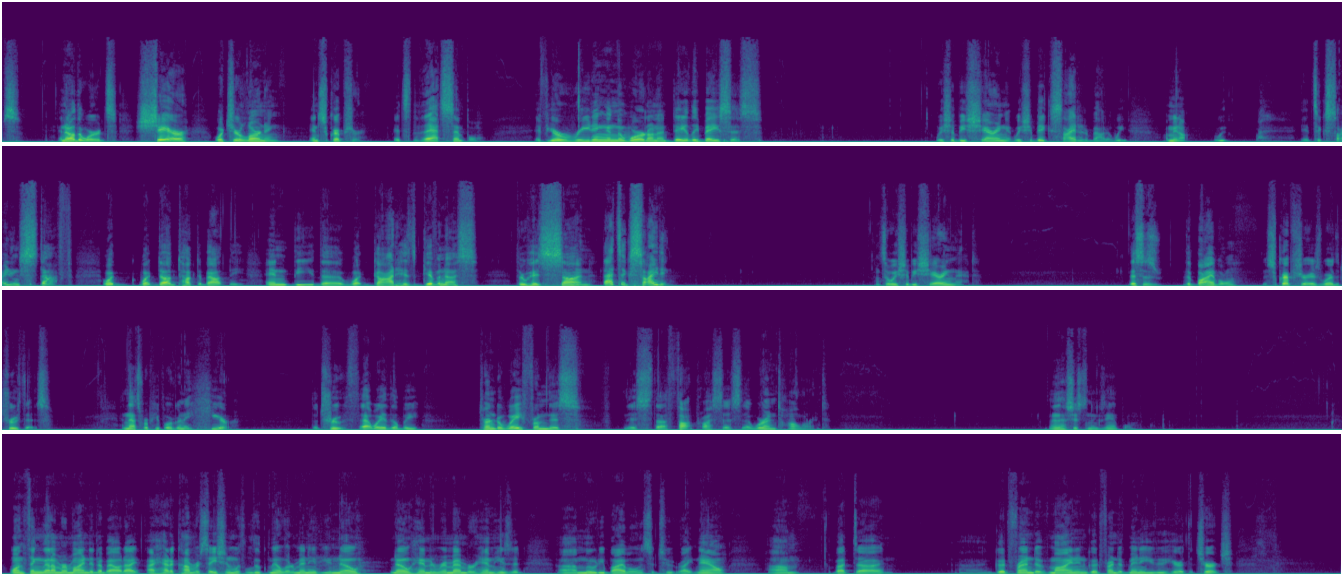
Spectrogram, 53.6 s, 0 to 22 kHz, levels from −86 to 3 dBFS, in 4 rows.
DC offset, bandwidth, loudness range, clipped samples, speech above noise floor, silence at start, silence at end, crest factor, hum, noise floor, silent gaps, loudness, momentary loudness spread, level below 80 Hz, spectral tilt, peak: 2%; 16.5 kHz; 8 LU; under 0.1%; 51 dB; 0.05 s; 1.1 s; 22 dB; none; -75 dBFS; none; -24 LUFS; 16 LU; -68 dBFS; -5.5 dB/octave; -2 dBFS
